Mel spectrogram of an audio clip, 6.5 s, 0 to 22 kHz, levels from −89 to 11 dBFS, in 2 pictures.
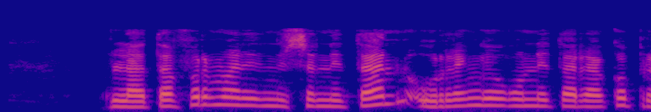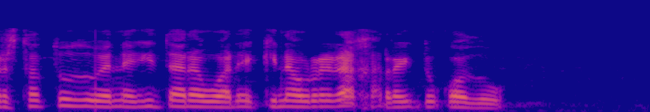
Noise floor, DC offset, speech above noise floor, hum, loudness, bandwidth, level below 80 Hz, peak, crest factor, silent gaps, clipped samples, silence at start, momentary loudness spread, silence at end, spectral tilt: -81 dBFS; under 0.1%; 45 dB; none; -36 LUFS; 7.6 kHz; -82 dBFS; -18 dBFS; 18 dB; none; under 0.1%; 0.55 s; 7 LU; 0.75 s; -2.5 dB/octave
